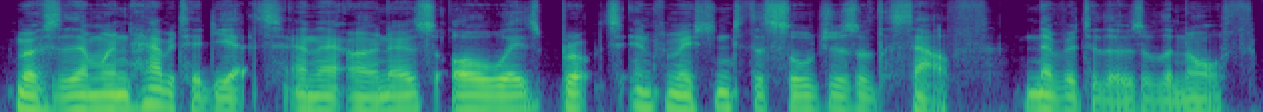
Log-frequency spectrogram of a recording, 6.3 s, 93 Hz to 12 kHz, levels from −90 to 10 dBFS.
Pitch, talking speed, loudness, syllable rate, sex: 95 Hz, 230 wpm, -20 LUFS, 6.0 syllables/s, male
